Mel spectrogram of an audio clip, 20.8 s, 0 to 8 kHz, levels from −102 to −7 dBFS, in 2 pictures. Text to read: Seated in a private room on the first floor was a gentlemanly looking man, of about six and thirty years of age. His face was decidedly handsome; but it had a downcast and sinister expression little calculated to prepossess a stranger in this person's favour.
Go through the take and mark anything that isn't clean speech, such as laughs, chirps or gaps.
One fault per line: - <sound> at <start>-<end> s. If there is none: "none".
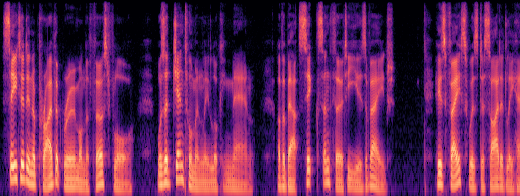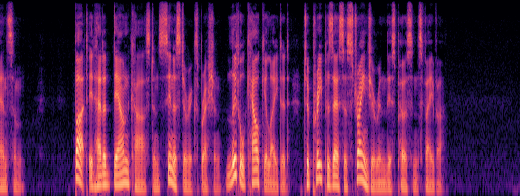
none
